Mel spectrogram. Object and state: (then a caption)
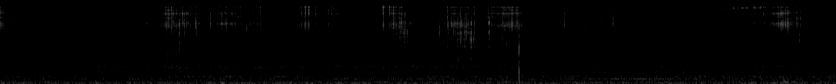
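Glass grinder full of salt crystals. A small clear glass salt grinder with a black cap, full of pink salt crystals, is held horizontally and shaken and rotated by the fingertips. The loose crystals rattle in soft, bright, hissing bursts that rise and fade between quiet pauses.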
